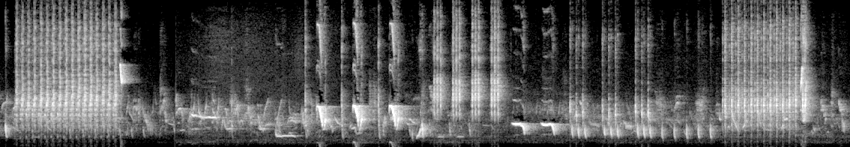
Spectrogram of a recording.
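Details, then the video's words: Common nightingale singing a varied song. It opens with a fast buzzy rattle of repeated notes, moves through rising and falling whistled phrases and sharp clicks, and ends with another rapid churring burst. "Kicau Burung | Sikatan Londo | Nightingale | Bulbul | Luscinia Megarhynchos"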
